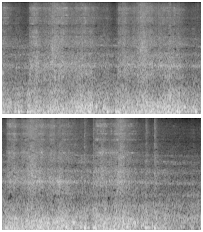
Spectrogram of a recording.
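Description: Amtrak passenger cars rolling past close by: a steady rumble of steel wheels on rail with repeated clacks, easing off near the end as the tail of the train goes by.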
